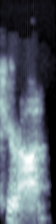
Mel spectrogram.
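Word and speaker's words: Ciaran: looks up and then just says John's it's pronounced Kiran but yeah very common name in Ireland but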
